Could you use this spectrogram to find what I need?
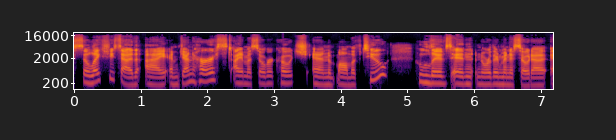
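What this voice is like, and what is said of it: Minnesota accent. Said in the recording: “if you can just tell my accent right there, Minnesota”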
